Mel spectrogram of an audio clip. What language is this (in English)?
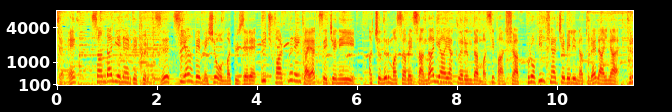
Turkish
